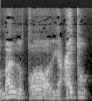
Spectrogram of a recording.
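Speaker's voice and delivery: careful teacher's read of मल क़ारिअतु; slow Quranic reading. Shown as a demonstration. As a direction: recite मल क़ारिअतु slowly, मीम joined onto लाम. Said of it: "रा को बारीक पढ़ेंगे".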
